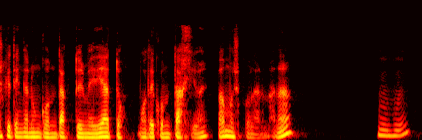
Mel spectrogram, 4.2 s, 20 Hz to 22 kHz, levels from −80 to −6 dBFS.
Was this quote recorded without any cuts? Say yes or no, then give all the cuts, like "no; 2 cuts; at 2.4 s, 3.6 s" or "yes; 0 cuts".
no; 1 cut; at 2.1 s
